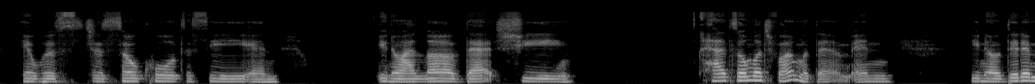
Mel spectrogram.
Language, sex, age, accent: English, female, 20-39, American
